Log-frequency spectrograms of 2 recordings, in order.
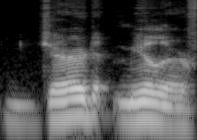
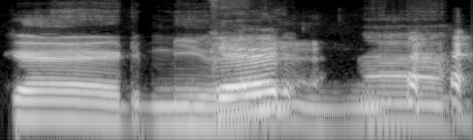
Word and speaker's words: Gerd Müller: Rossi, Luis Suarez, and Gerd Müller for most. Hold on, you said it wrong. It's Gerd Müller.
